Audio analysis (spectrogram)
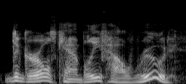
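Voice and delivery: ordinary delivery, nothing marked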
